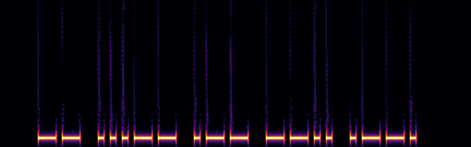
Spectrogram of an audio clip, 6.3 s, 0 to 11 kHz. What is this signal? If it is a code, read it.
Morse code, heard as a keyed tone, about 15 wpm, 700 Hz. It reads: M3WZP
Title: DXCC-100 Call Signs - 5 Characters - Repeated 2x - 15wpm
